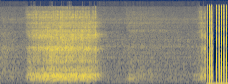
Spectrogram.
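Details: Adult man snoring loudly while asleep: a loud, rasping snore on one breath, then a quieter one, followed by a sharp burst of noise at the end.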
